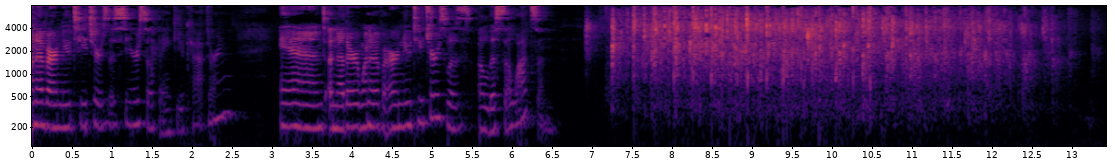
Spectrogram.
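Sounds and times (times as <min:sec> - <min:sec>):
speech: 0:00.0 - 0:07.0
crowd applause: 0:07.1 - 0:13.4.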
